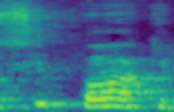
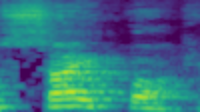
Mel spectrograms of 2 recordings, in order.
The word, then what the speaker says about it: SIPOC: Eu estou falando CIPOC porque eu posso te garantir que a maior parte das pessoas no Brasil usa o termo abrasileirado.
